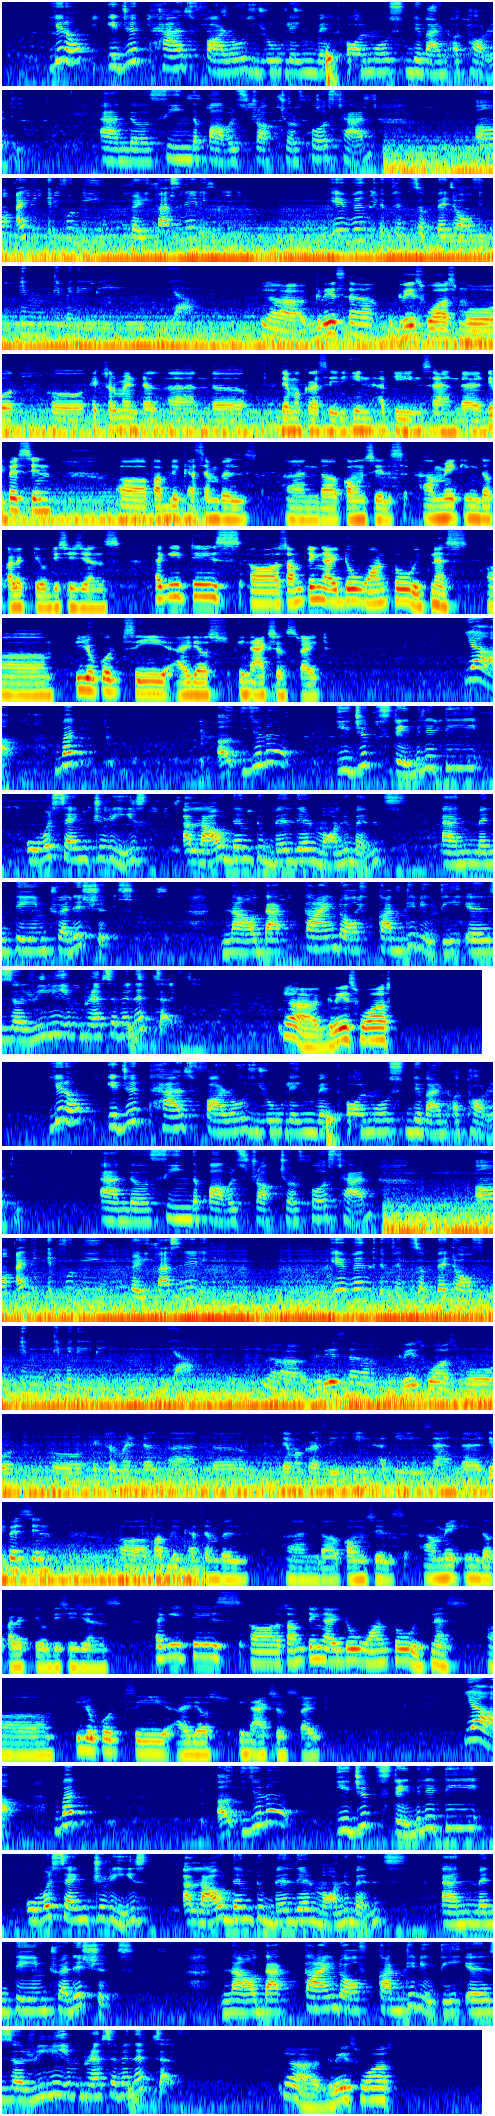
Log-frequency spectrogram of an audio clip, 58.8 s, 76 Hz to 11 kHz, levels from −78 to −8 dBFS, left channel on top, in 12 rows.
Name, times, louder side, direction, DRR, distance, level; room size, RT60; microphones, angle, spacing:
voice 1, 0.5-5.1 5.9-9.0 9.6-12.0 13.1-15.9 16.3-16.7 39.0-40.2 41.4-42.2 42.6-44.1 44.4-45.7 46.0-48.1 48.6-50.4 50.9-55.8, right 2 dB, 10° right, 0.3 m, -34 dB
sound 1, 8.7-26.6, right 3 dB, 65° right, 0.5 m, -29 dB
voice 2, 17.3-19.8 20.1-22.1 22.4-25.0 25.7-27.0 27.4-30.6 31.0-37.5 56.8-57.9, left 7 dB, 70° left, 0.3 m, -28 dB
3.4 x 2.9 x 2.3 m
head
